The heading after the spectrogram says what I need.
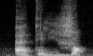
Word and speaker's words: intelligents: Ils sont intelligents. You do not pronounce the T, you do not pronounce the S.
